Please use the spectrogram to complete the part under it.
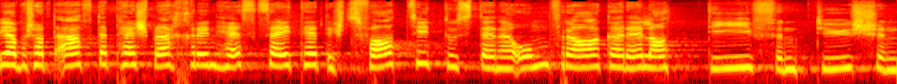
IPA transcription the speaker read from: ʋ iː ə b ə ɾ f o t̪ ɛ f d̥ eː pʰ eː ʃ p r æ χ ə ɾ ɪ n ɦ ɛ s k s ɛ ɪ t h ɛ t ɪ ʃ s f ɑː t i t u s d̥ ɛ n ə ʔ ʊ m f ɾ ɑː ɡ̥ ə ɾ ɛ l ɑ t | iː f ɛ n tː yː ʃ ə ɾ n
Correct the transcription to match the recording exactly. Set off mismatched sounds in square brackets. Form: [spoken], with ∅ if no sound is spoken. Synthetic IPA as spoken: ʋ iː [ɑ] b ə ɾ [ʃ] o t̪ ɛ f d̥ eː pʰ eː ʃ p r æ χ ə ɾ ɪ n ɦ ɛ s k s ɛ ɪ t h ɛ t ɪ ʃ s f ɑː [t͡s] i t u s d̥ ɛ n ə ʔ ʊ m f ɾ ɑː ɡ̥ ə ɾ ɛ l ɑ t | iː f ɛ n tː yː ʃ ə [∅] n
